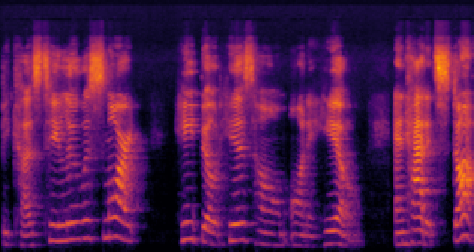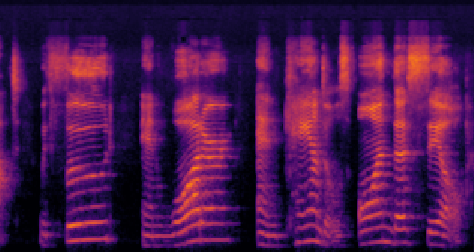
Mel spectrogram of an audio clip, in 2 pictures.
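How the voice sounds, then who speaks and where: Slow-paced woman reading a bedtime story. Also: mid-range voice, roomy sound. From Louisiana. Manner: expressive, addresses young listeners directly. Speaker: children's author reading aloud. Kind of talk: bedtime story read aloud to children.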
